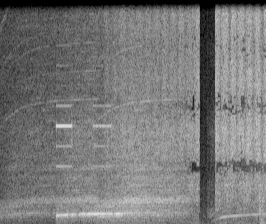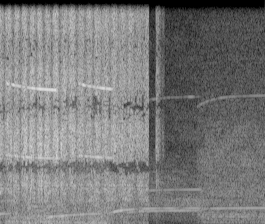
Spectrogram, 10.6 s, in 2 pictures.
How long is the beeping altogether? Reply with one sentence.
The beeping can be heard for 4 seconds in total.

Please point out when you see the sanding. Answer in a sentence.
The sanding can be heard from 1.9 to 8.6 s.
